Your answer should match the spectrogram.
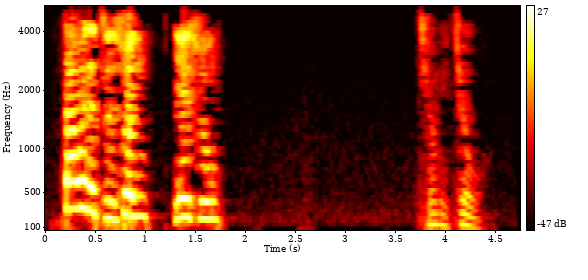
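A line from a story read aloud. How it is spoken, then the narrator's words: Shout. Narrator (Chinese): 他对耶稣非常有信心，他就喊了一句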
